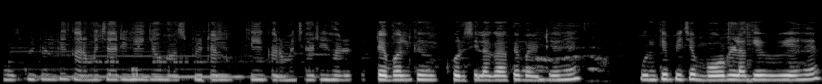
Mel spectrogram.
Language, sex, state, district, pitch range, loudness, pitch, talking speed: Hindi, female, Maharashtra, Nagpur, 205-220 Hz, -23 LUFS, 210 Hz, 160 wpm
